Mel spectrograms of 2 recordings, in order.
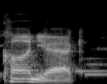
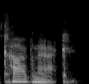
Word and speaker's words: cognac: So, Cavassier is a brand of cognac. I was making a callback. – I'm sorry. I think you pronounced that incorrectly. It's cognac. Okay. It's cognac.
